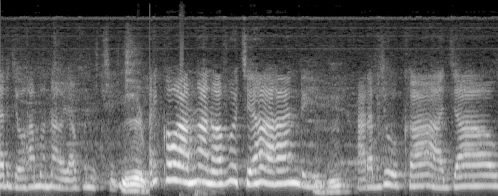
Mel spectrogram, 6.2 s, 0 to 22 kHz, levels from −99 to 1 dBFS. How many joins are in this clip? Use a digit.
1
